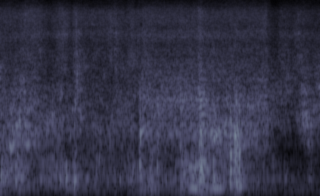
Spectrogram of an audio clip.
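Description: running water

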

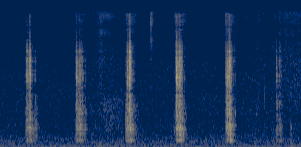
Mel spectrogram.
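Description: clock ticking

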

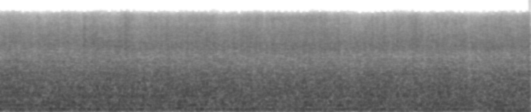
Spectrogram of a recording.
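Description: heavy rain outdoors

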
